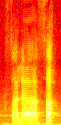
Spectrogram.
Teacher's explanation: تو ثلاثتن تا دو زیر تین تھا، اب اس جگہ پہ وقف کیا ہے تو ثلاثہ، یہ تا کو ہا سے بدل دیا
